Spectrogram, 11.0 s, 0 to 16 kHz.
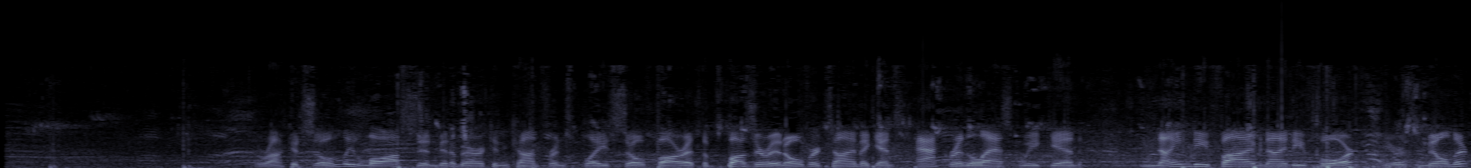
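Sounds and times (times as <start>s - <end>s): man speaking: 1.7s - 11.0s.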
